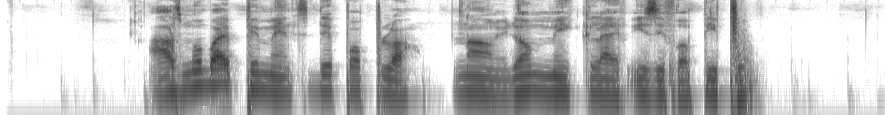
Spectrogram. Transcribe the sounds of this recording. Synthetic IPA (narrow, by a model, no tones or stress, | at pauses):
as̬mobaɪlpemɛ̃ntsdepɔpjula | naʊjudõnmeklaɪfḭzifɔpipʰo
